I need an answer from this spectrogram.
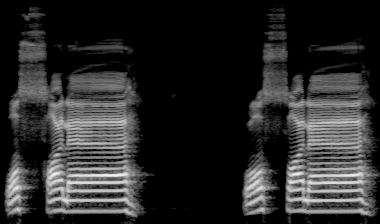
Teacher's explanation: صاد یہاں موٹا پڑھنا ہے، لام باریک پڑھنا ہے اور آگے ہا کی آواز آنی چاہیے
